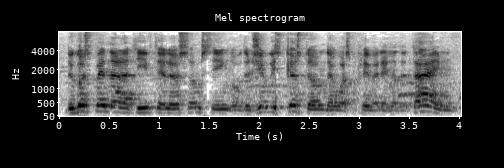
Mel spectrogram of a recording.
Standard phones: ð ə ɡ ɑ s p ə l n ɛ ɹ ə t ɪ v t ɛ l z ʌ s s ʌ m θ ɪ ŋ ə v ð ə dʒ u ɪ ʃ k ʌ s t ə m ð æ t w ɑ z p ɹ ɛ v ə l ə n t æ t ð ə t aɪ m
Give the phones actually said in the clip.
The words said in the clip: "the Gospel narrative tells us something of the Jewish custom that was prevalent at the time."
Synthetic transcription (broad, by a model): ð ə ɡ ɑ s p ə n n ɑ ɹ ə t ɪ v t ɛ l ʌ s s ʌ m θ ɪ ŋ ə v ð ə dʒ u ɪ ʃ k ʌ s t ə m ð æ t w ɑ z p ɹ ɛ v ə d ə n ɑ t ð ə t aɪ m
